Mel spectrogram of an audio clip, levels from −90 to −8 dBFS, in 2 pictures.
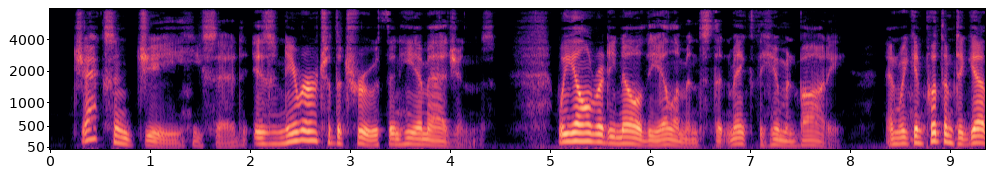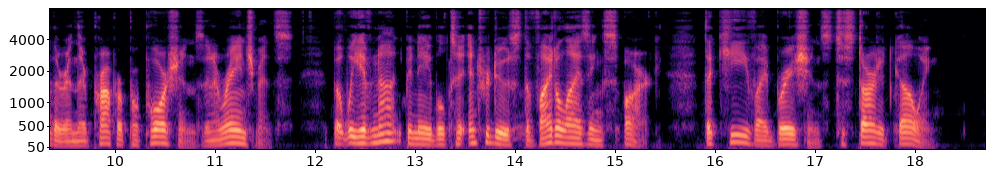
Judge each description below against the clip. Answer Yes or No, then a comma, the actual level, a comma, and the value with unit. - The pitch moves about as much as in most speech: No, wide, 6.0 semitones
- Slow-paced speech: No, average, 165 wpm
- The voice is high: No, low, 120 Hz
